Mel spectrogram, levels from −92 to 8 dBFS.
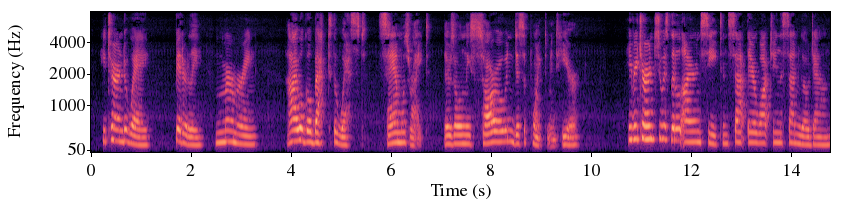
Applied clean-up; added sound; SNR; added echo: none; none; none; none.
